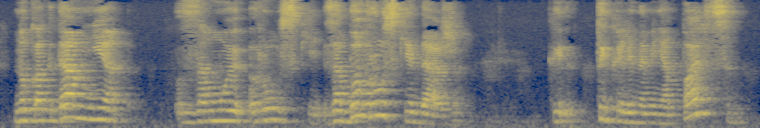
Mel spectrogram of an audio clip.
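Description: In a room with audible echo, a woman speaks at medium pitch with very wide pitch swings. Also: long, frequent pauses, big swings in loudness. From Ukraine, Kyiv. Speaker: actress. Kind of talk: interview. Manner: animated. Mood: earnest, emotional. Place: home room.

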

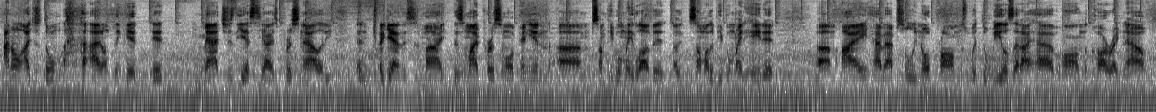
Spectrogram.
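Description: A man talks at a fairly quick pace. Loud background noise surrounds his dry voice, which has no echo. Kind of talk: casual vlog chat. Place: car. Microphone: camera far.

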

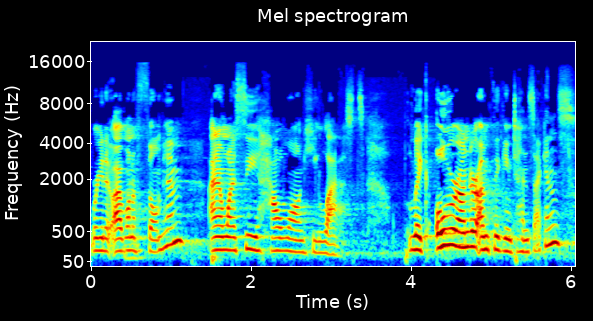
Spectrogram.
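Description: A woman's fairly quick speech with lively intonation. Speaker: gaming show panelist; panelist. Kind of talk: live convention panel chat. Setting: stage with audience. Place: hall. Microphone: podium.

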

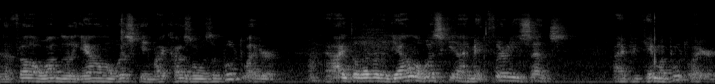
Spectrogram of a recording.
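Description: The speech comes at a very fast pace. There is audible room echo along with light background noise. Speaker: elderly interviewee. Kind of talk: interview answer. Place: home room. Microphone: camera far.

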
